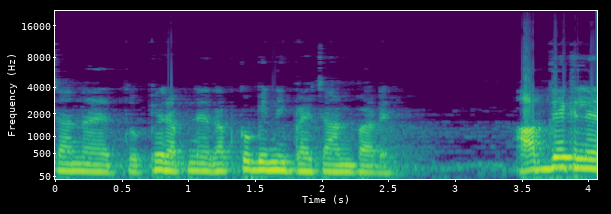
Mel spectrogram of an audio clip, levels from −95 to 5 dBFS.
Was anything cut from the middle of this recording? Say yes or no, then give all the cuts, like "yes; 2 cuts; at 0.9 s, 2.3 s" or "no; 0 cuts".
no; 0 cuts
